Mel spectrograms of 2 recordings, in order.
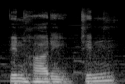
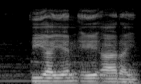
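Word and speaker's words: Tighnari: मतलब GH silent है इसमें, सीधा टिनहारी, टिनहारी, TINARI, टिनहारी।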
